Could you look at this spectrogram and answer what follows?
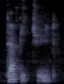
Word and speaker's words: habitude: And then for sentence 2 and 3, on top of the S's, you also have the H of hiver and d'habitude, which you don't pronounce.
